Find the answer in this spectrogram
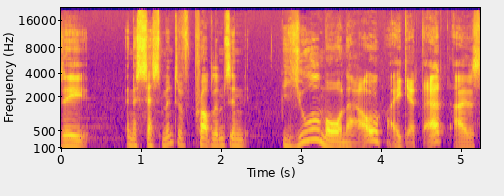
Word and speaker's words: Yulmore: You seem to have conducted an assessment of problems in Yulmore now.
